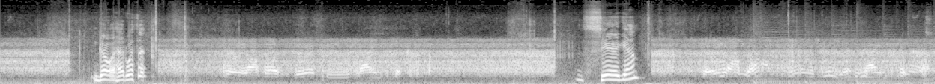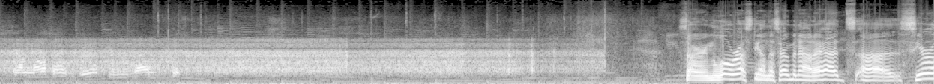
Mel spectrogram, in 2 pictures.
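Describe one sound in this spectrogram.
A man speaks into a two-way radio in short bursts, close by.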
